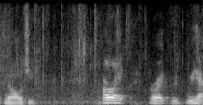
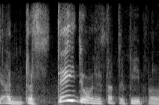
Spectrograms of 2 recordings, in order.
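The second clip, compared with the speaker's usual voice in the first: ordinary talk, nothing marked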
